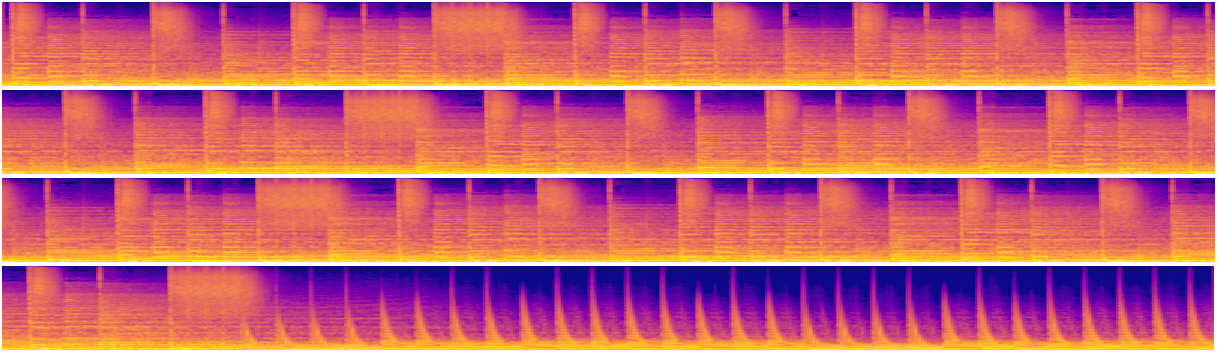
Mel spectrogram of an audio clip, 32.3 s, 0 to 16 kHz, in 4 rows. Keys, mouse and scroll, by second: 1.0 click, 1.7 click, 2.3 Tab, 4.0 l, 4.7 middle click, 5.3-5.7 scroll up 1, 5.7 middle click, 6.6 KP_1, 7.4 g, 9.5 KP_0, 10.4 a, 10.5 a, 10.8 Tab, 11.2 click, 11.6 Tab, 12.1 a, 13.8 s, 15.3 click, 15.6 Tab, 16.2 a, 16.3 a, 16.8 scroll down 1, 18.0 click, 19.8-20.2 drag, 20.2 scroll up 3, 20.9 click, 24.9 a, 25.1 a, 25.5-25.9 scroll up 1, 25.9-26.8 shift+middle drag, 26.8 click, 27.2 Tab, 27.4 3, 27.5 click, 28.1 g, 30.3 a, 30.4 a, 30.7 Tab, 31.0 scroll down 3, 31.2 a, 31.4 a, 32.0-32.3 shift+middle drag.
